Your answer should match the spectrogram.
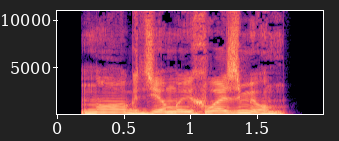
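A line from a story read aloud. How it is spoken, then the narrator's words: Glum question. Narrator (Russian): уныло справился мистер Роммели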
